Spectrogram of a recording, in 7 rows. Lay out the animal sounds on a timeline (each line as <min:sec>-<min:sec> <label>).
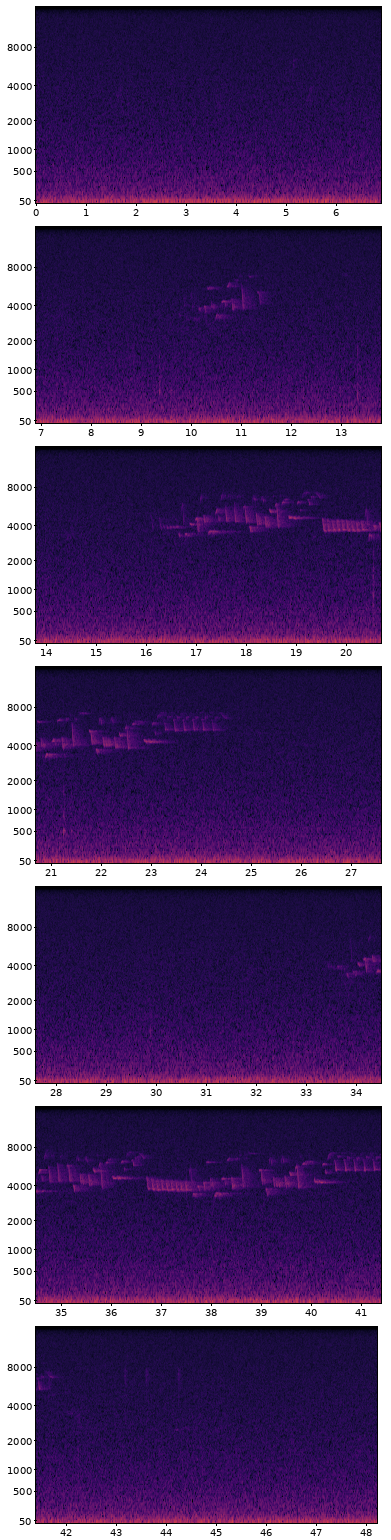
0:09.7-0:11.7 Winter Wren (Troglodytes hiemalis)
0:16.0-0:24.8 Winter Wren (Troglodytes hiemalis)
0:33.4-0:42.2 Winter Wren (Troglodytes hiemalis)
